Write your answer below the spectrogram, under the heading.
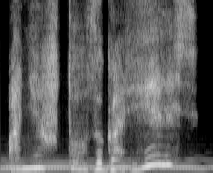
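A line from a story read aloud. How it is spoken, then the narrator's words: Whispered question. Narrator (Russian): шепотом спросила Гайди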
